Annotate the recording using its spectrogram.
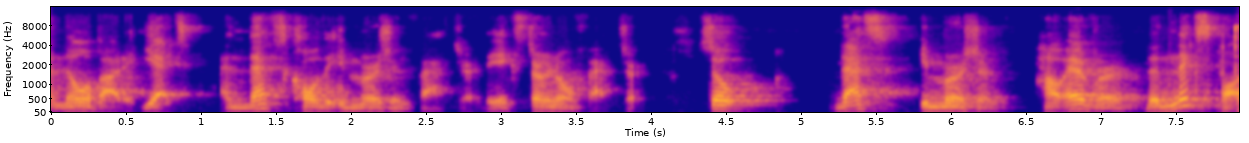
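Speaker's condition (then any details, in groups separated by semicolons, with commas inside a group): No condition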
